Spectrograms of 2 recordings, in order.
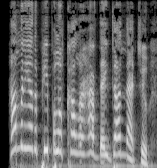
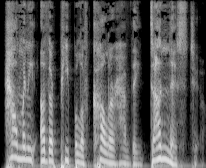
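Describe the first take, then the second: First: Outraged rhetorical question, much higher; indignant higher repeat. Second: Said in the usual way. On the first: Real, not acted. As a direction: pitch jumps up on the repeat. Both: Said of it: "it came to me".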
